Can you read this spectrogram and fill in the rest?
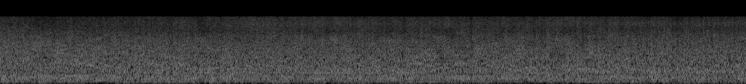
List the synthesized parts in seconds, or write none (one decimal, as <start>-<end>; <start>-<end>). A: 0.4-1.2; 1.8-6.3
